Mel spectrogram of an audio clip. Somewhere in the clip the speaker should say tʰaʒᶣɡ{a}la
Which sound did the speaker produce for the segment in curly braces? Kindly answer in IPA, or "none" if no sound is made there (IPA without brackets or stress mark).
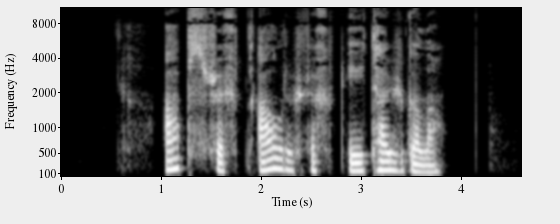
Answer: a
